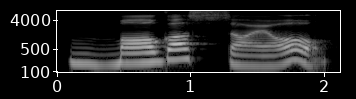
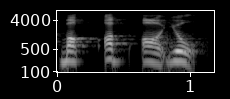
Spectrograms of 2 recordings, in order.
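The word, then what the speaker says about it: 먹었어요: Meogeosseoyo. How is it not meok ot o yo? Well, because there is a patchim and then it starts with silent character, right?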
